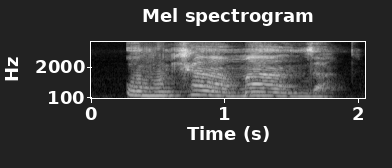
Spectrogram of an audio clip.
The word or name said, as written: umucamanza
